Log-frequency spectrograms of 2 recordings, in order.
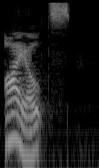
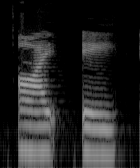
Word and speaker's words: IELTS: With an acronym, we don't pronounce the individual letters, we pronounce it as a word. So we say IELTS, not IELTS.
